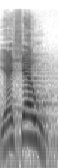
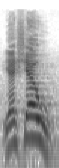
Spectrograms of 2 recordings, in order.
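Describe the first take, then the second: Both takes have the same delivery.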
